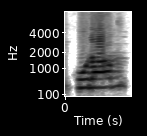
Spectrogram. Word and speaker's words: Coulomb: Spelling COULOMB, कूलॉम।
